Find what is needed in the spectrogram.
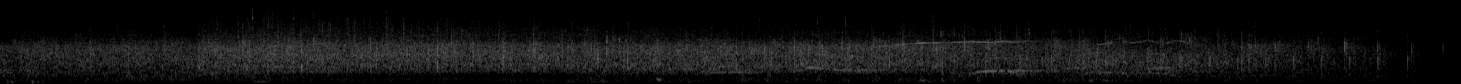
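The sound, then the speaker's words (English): A seminar audience at a Long Now Foundation event in San Francisco claps in sustained, dense applause. It stays steady for about twelve seconds before tapering off into a few last claps. “This is a rowdy-sounding audience”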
